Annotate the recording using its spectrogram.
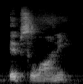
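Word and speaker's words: Ypsilanti: And how the does somebody pronounce that? Ipsilani.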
